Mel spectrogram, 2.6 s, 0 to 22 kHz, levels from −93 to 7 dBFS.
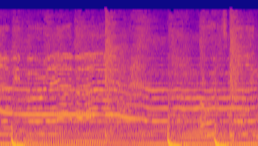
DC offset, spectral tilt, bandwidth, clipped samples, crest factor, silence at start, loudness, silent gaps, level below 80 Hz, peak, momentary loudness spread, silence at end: under 0.1%; -4 dB/octave; 16.5 kHz; under 0.1%; 10 dB; 0 s; -18 LUFS; none; -22 dBFS; -8 dBFS; 3 LU; 0 s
